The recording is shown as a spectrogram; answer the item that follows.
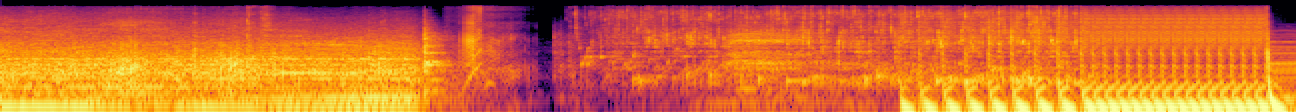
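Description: Trailer music with sustained low tones cuts off abruptly about two and a half seconds in; a toilet flushing rushes up in the gap, and a loud rhythmic beat kicks in over it about halfway through.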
